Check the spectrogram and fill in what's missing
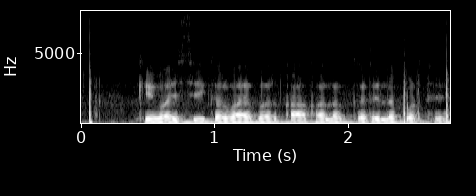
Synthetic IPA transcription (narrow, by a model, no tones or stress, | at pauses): keʋaːɪsikəɾʋaːep̬əɾkaːkaləɡ̚kəɾelepəɾt̪ʰeː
